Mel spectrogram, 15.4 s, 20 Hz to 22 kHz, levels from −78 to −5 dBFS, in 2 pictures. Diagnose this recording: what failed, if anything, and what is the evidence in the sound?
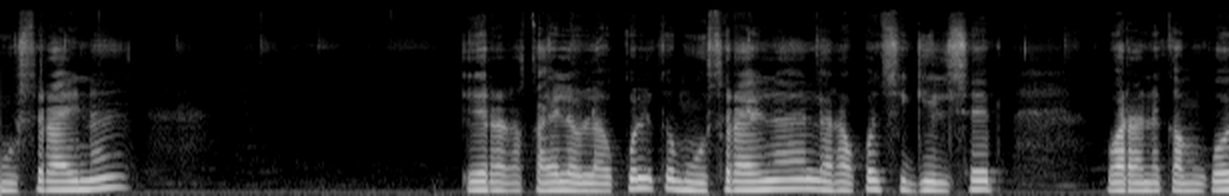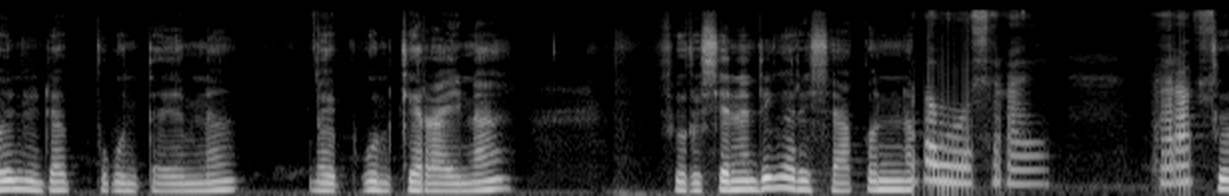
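Sample-format conversion slipped: from 13.38 to 15.27 s, planar audio read as interleaved. Each 21.3 ms block plays twice at double speed, so the speech jumps an octave with a 47 Hz flutter.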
